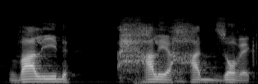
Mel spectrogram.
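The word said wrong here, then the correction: Vahid Halilhodžić: Let me get this right because I don't want to mispronounce names. His name is Vahid Halihadzic.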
